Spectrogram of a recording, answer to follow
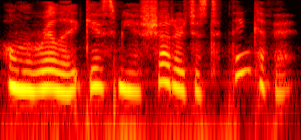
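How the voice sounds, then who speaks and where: Woman acting young girl, high voice, effusive, theatrical, pleading, earnest storybook chatterbox. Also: rapid-fire, a little mellow. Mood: fearful, dramatic. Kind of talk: storybook narration.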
